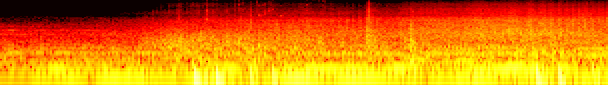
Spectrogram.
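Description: Background music with steady low tones, under a Hyundai van driving up, its engine and tyre noise growing louder from about a second and a half in.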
